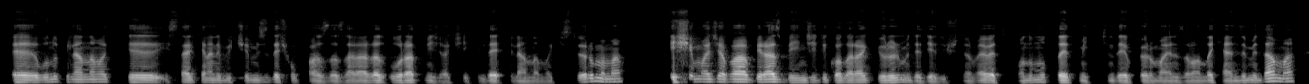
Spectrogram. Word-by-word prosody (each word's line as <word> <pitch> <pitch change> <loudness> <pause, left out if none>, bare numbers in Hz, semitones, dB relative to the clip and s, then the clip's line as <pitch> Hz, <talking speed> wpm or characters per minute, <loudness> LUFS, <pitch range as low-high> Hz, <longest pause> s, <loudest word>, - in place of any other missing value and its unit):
Iıı, 105 -1 +5
bunu 115 +4 -4
planlamak, 115 0 -2 0.2
ııı, 110 - +4 0.2
isterken, 100 +1 -4
hani, 100 -1 -4
bütçemizi 100 +1 -9
de 110 - +1
çok 90 0 -14
fazla 85 0 -4
zarara 85 +1 +1
uğratmayacak 90 -4 -1
şekilde - - -2
planlamak 80 0 -11
istiyorum 145 - -1
ama 130 +1 -1 0.5
eşim 115 +3 +2
acaba 120 -2 +5
biraz 120 -1 +6
bencillik 100 0 -5
olarak 100 0 +1
görür 100 +2 +4
mü 100 -4 -5
de 80 -3 -5
diye 75 0 -4
düşünüyorum. 80 +1 -15
Evet, 95 - +4
onu 90 +3 -6
mutlu 110 0 +2
etmek 90 -1 0
için 90 -1 -14
de 85 - +1
yapıyorum, 85 0 -2
aynı 80 0 -5
zamanda 85 +2 -3
kendimi 95 +4 -5
de - - +5
ama, 145 -1 +2
100 Hz, 175 wpm, -26 LUFS, 85-110 Hz, 0.5 s, biraz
